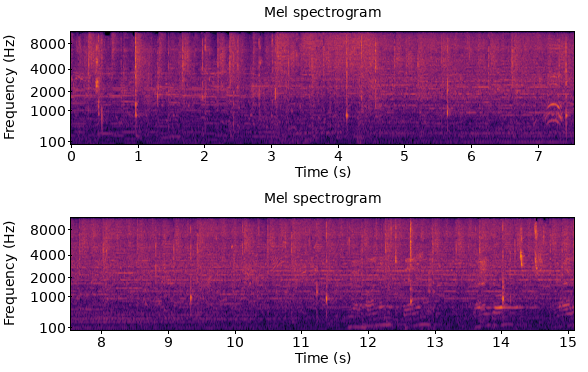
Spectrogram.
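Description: Pickleball paddles hitting a hard plastic pickleball: about half a dozen sharp pops at irregular intervals, a second or more apart.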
